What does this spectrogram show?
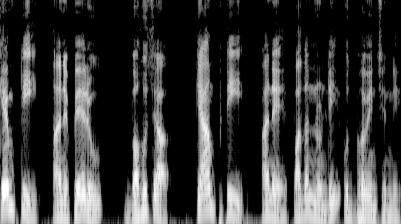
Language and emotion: Telugu, neutral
